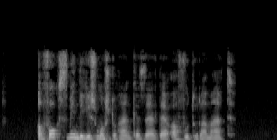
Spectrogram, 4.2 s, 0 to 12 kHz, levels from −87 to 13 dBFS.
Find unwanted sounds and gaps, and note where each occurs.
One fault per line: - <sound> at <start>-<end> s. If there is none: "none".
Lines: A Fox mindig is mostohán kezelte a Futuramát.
none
